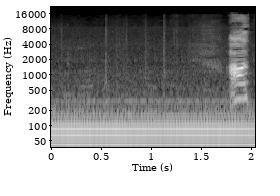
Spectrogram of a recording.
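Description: Steady low drone of a car heard inside its cabin, the engine and running gear humming evenly. A woman's voice cuts in near the end.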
